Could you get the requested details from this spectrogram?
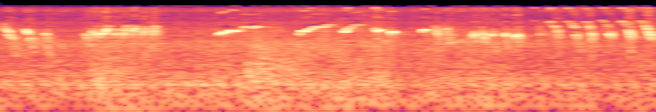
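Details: Master song of a canary for young learners of ngeriwik: quick high chirps and slurred whistles strung together in lively bursts, with steady hiss behind.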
